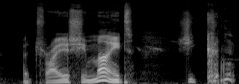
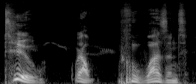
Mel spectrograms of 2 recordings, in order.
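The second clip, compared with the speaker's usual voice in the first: usual speaking voice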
